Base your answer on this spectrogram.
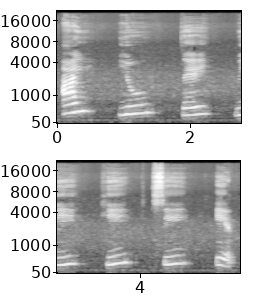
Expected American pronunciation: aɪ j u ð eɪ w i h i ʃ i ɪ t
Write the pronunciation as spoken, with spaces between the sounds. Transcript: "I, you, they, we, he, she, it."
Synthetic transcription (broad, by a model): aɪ j u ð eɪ w i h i s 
